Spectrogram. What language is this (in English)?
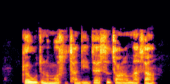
Chinese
